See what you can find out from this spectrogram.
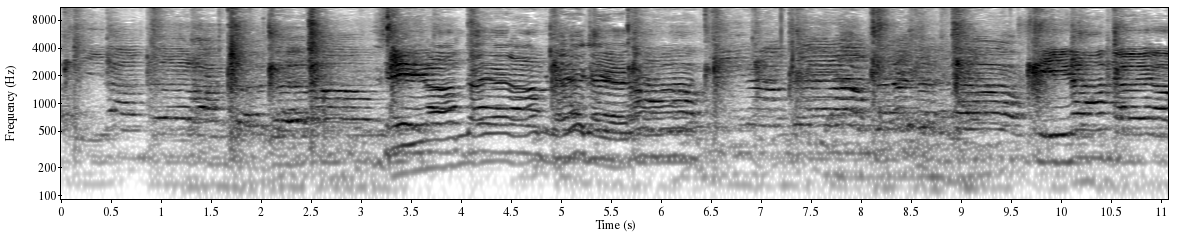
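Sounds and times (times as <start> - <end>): group of people singing: 0.0 - 11.0
rhythmic hand clapping: 0.0 - 11.0.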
